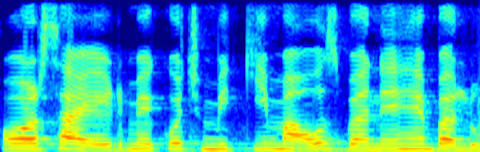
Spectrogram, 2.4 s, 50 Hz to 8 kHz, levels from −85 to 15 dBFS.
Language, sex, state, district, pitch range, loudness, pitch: Hindi, female, Chhattisgarh, Bastar, 255-270 Hz, -16 LUFS, 260 Hz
